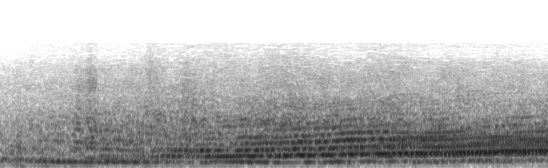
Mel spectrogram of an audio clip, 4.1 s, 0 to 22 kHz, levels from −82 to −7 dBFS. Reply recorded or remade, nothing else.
recorded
